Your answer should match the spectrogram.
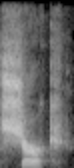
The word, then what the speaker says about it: Shrek: And we had a whole debate on how you actually pronounce Shrek. Turns out you pronounce it Shirk.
